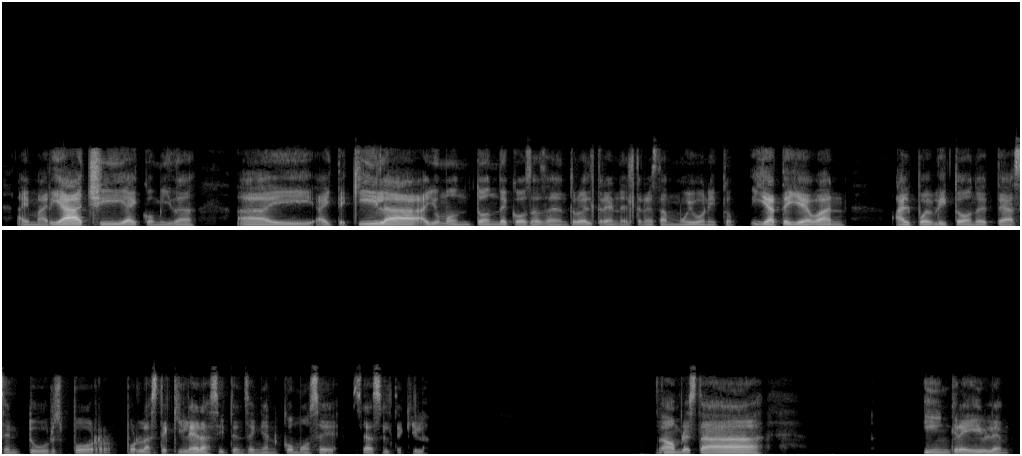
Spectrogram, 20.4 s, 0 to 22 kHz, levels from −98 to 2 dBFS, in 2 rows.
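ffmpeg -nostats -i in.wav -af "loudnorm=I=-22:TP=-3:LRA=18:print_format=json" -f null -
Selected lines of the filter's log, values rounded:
"input_i" : "-37.8",
"input_tp" : "-14.4",
"input_lra" : "6.3",
"input_thresh" : "-48.5",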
